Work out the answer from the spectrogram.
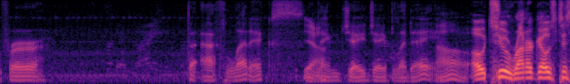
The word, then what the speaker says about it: Bleday: And Bleday is B-L-E-D-A-Y. So they're all spelled differently. Homophones, though.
